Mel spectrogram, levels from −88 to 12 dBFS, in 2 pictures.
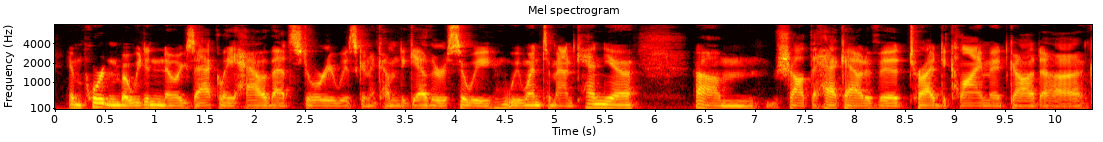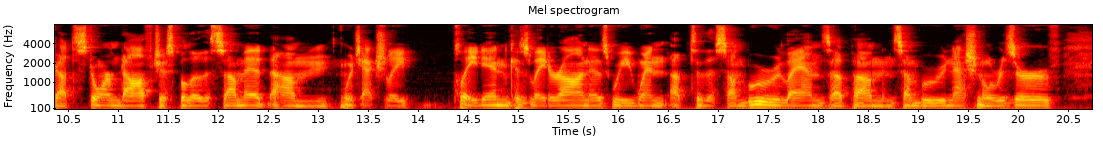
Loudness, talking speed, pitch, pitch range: -20 LUFS, 180 wpm, 95 Hz, 90-95 Hz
